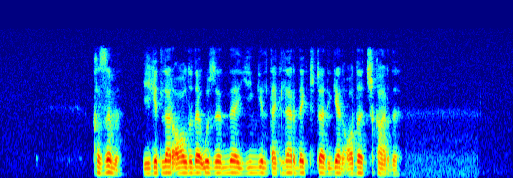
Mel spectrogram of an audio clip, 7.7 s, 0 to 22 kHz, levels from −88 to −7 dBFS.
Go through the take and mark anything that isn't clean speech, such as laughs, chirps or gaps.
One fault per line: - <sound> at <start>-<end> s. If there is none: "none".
none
